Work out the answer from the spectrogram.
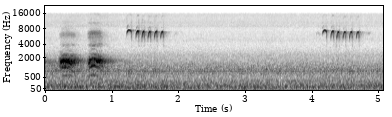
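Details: Northwestern crows in the morning, 29 May 2021, give two loud, harsh caws close together near the start. Two brief, high, rapidly chirping trills from another bird follow over a quiet background.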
